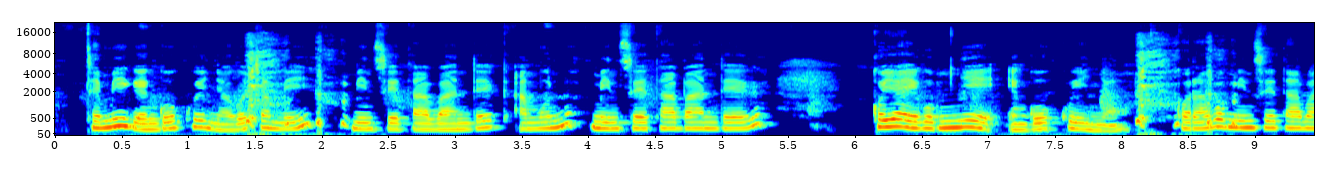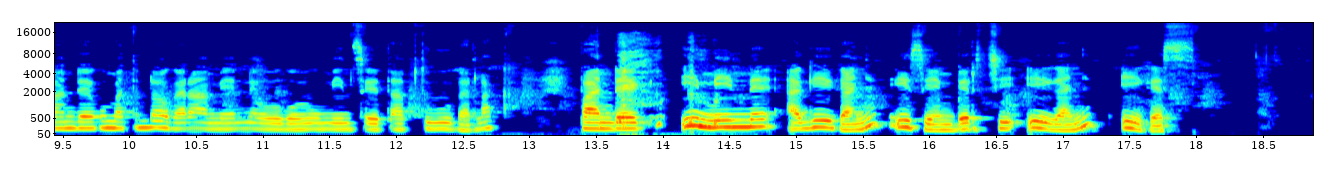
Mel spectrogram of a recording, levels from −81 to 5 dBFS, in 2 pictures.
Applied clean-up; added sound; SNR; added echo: classical method Wiener filter.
